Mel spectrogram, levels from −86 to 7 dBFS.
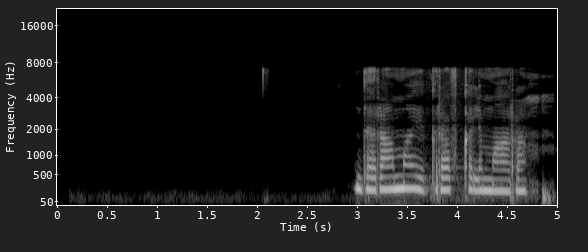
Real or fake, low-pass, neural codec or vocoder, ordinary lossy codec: real; 7.2 kHz; none; none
